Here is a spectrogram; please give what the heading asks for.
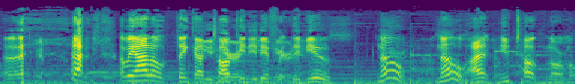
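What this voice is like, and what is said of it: Southern American accent. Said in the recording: “this kind of southern accent”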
